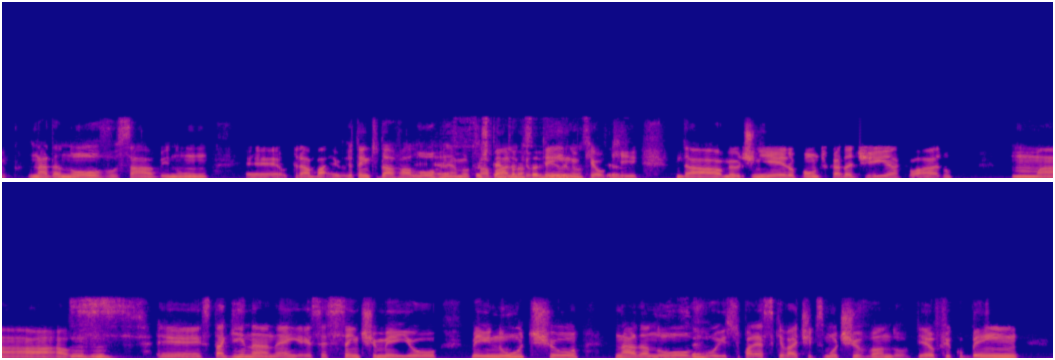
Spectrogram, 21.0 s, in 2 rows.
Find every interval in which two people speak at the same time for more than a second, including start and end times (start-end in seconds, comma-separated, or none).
4.1-6.2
